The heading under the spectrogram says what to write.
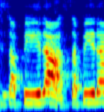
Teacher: हमारी जो जीभ है वो किस में टच कर रही है, दांतों में टच कर रही है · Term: दंतव्य श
